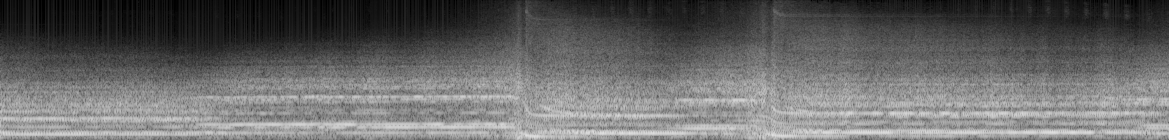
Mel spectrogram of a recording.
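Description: A hypercar engine roars at full throttle.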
